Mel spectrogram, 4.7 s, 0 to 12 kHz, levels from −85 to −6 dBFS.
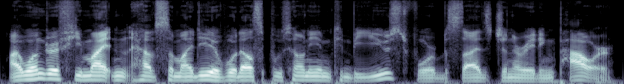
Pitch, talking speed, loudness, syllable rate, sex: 105 Hz, 245 wpm, -20 LUFS, 6.7 syllables/s, male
